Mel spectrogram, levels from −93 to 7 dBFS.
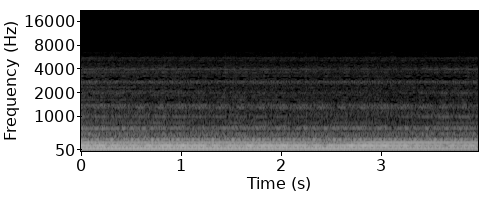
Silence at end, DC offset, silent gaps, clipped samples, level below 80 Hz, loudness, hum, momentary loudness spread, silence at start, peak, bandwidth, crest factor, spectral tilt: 0 s; under 0.1%; none; under 0.1%; -38 dBFS; -30 LUFS; none; 2 LU; 0 s; -18 dBFS; 5.6 kHz; 10 dB; -11 dB/octave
